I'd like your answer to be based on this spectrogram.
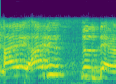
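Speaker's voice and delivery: coughing fit. Real, not acted. Coughing and laughing after challenge.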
